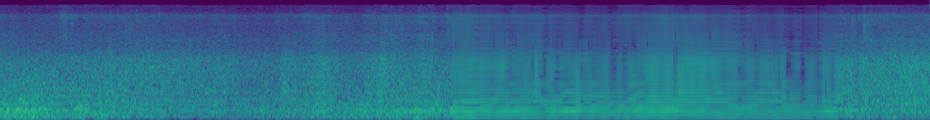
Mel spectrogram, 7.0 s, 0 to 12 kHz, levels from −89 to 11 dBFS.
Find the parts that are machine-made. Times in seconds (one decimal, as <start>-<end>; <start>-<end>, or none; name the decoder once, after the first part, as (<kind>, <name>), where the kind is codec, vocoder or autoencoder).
3.4-6.3 (vocoder, BigVGAN v2)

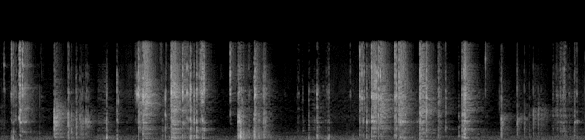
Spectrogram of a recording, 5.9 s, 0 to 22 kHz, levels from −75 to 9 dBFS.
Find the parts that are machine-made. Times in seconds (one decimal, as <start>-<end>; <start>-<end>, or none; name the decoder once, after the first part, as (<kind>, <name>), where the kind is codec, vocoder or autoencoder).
4.5-5.3 (vocoder, BigVGAN v2)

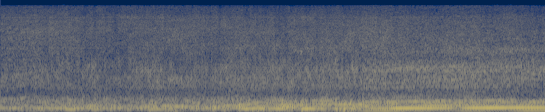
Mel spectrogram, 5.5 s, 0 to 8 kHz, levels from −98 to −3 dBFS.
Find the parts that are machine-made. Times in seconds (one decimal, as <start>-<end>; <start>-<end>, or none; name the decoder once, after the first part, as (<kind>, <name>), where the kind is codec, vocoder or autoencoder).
0.4-3.6 (codec, HILCodec)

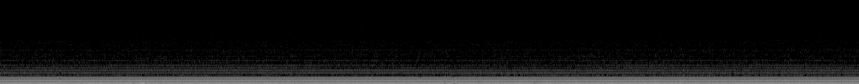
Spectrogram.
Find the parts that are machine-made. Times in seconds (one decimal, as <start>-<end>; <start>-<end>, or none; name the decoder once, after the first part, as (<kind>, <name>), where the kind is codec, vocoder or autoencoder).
0.0-0.6 (vocoder, BigVGAN v2); 4.2-8.6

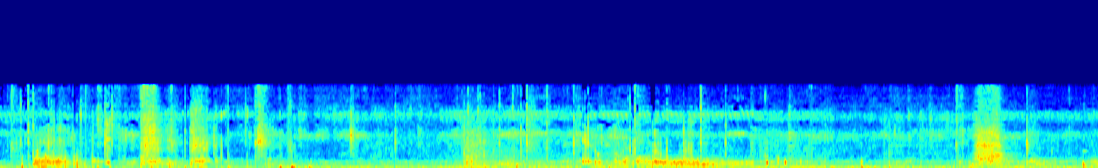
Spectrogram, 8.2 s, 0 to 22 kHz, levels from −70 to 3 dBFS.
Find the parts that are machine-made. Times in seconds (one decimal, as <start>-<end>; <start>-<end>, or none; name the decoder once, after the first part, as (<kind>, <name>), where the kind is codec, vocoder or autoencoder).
0.4-3.3 (codec, HILCodec); 6.2-7.5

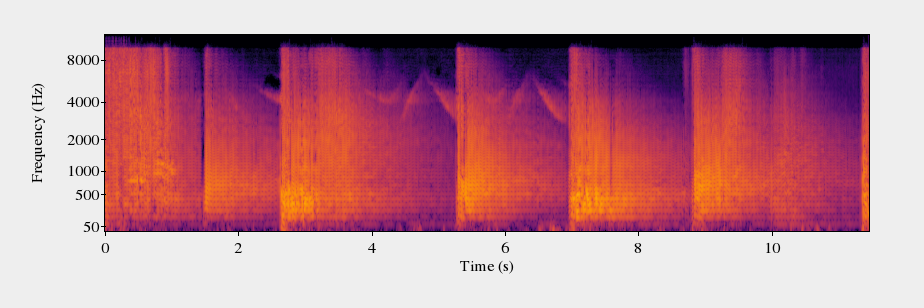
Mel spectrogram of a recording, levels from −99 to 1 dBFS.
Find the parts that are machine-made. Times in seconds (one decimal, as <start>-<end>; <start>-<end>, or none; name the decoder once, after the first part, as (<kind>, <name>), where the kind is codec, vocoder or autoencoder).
0.0-11.5 (vocoder, BigVGAN v2)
